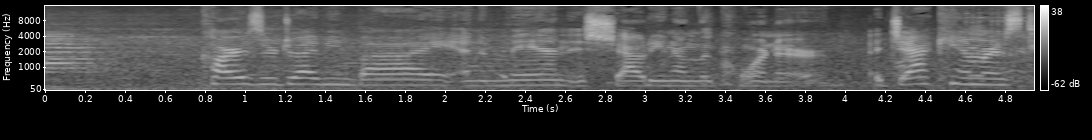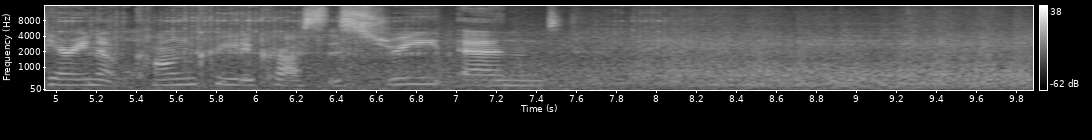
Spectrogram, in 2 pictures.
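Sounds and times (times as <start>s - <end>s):
train passing overhead through a busy city street: 0.1s - 9.8s
speech: 0.9s - 7.7s.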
